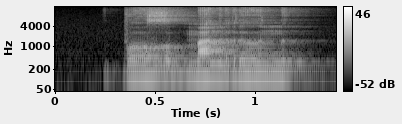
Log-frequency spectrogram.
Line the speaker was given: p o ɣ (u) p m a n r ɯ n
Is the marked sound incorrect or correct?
correct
